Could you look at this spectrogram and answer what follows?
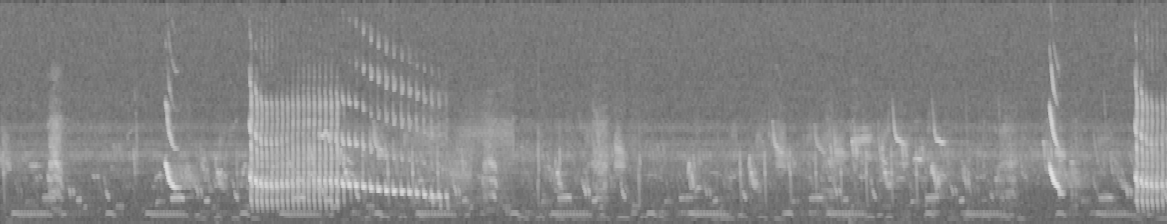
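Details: A Woodland kingfisher in Mashatu Game Reserve, Tuli Block, Botswana, gives a loud, descending trill that slows and drops in pitch over about two seconds. Steady rhythmic notes, likely frogs, and other bird chirps continue behind it.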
